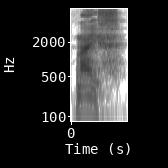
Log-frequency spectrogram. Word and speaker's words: knife: এটি খুবই সহজ, যখন কে এর পরে এন থাকবে তখন কে সাইলেন্ট থাকে।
